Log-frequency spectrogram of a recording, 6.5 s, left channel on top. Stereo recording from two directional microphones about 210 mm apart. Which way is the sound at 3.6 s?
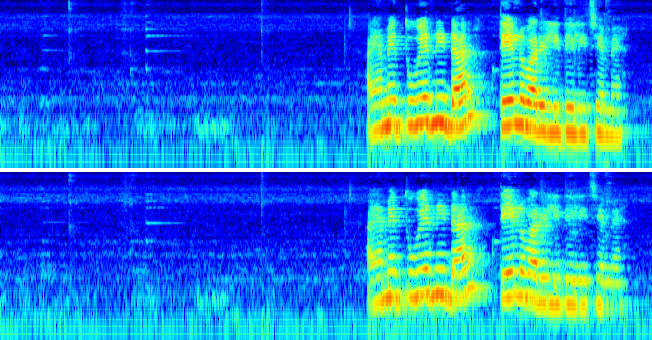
50° left (ahead or behind).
